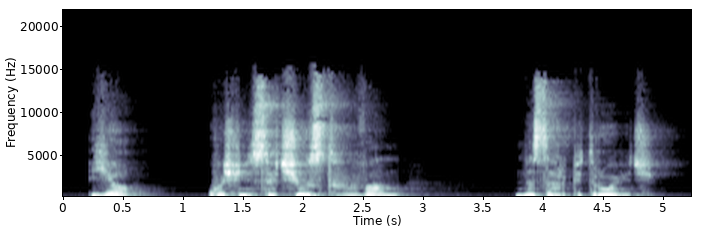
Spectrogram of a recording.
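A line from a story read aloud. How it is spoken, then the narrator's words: Quiet. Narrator (Russian): тихо сказала Лариса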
